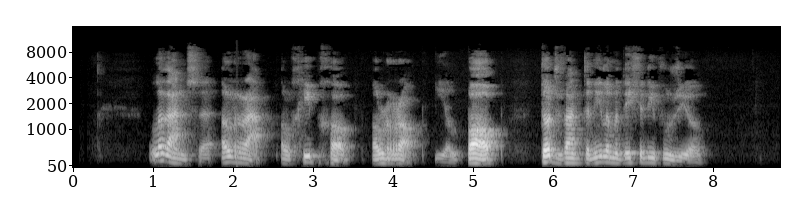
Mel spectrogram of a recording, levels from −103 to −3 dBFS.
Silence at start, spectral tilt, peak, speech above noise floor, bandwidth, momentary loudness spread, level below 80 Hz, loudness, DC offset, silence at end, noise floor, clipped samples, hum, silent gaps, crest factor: 0.95 s; -5 dB/octave; -4 dBFS; 52 dB; 9.6 kHz; 17 LU; -82 dBFS; -26 LUFS; under 0.1%; 1 s; -78 dBFS; under 0.1%; none; none; 24 dB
